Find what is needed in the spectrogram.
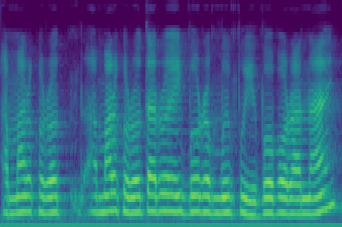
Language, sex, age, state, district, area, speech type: Assamese, female, 30-45, Assam, Barpeta, rural, spontaneous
